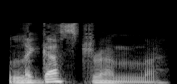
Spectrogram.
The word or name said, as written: ligustrum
